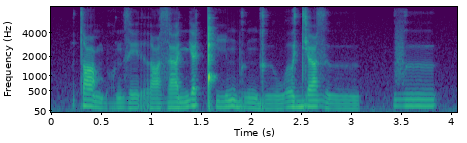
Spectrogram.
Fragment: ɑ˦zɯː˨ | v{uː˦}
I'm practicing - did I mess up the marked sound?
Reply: yes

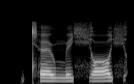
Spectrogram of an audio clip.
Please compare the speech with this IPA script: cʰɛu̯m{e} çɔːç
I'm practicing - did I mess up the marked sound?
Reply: no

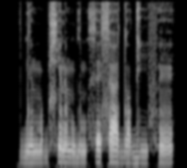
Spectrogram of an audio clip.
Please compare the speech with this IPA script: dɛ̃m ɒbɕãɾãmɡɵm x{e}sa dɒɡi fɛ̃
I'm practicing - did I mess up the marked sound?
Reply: yes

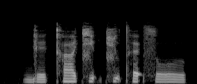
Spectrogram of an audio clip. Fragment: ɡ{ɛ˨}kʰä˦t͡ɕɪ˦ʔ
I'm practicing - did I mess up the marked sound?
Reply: yes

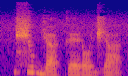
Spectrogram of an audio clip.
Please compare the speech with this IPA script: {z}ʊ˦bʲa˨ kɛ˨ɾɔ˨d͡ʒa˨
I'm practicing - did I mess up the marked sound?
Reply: yes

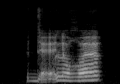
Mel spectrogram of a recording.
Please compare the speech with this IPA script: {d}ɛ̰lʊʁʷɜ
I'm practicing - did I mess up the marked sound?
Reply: no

